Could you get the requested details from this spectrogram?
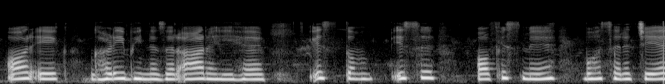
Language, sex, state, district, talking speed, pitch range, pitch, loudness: Hindi, female, Jharkhand, Palamu, 145 wpm, 245-270 Hz, 255 Hz, -13 LUFS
